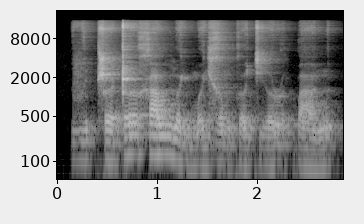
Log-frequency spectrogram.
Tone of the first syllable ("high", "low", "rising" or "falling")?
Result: low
